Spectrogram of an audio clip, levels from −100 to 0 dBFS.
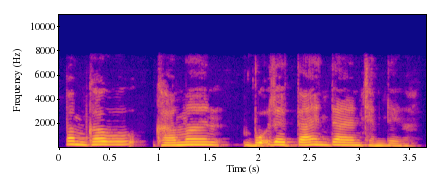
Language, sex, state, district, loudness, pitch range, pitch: Wancho, female, Arunachal Pradesh, Longding, -15 LUFS, 200-235 Hz, 220 Hz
